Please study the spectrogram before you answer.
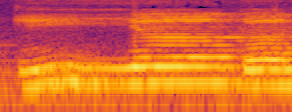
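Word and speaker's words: إياك: Iya itu harus ada tasydid. Bagaimana pengucapan tasydid? Itu harus dilangsungkan sama ditahan dulu. Iya, iya. Nah, bagaimana kalau kita ini? Iya, iya, berarti kurang tasydid. Nah, harus ada apa? Langsungkan.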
